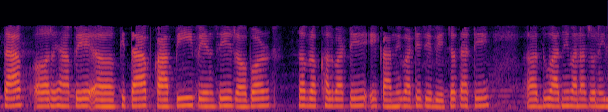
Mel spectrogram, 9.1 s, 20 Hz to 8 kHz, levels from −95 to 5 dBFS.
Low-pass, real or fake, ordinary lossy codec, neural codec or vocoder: 7.2 kHz; real; AAC, 16 kbps; none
